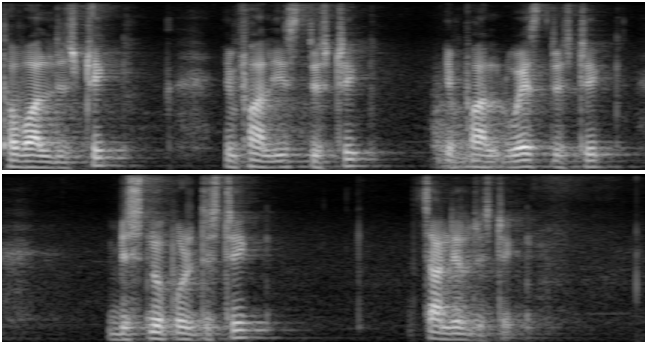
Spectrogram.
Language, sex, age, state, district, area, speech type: Manipuri, male, 30-45, Manipur, Thoubal, rural, spontaneous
